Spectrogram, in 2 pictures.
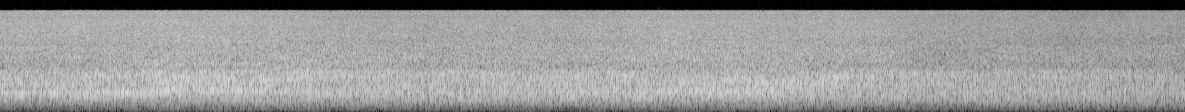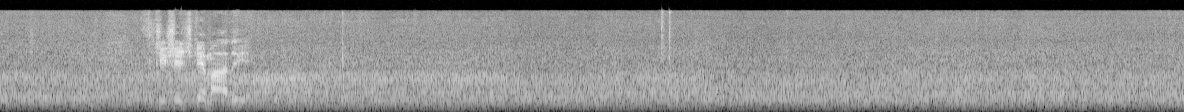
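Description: A truck engine hums steadily from inside the cab while driving.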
